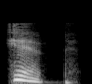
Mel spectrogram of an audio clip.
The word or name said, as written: hyp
